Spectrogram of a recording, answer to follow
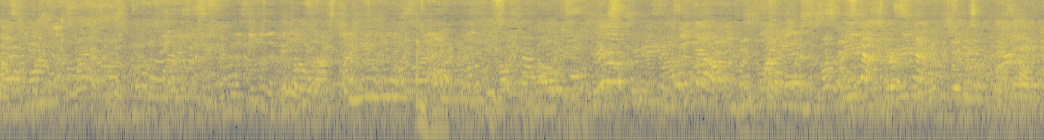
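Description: Indistinct chatter of many people talking at once, with overlapping voices and no single clear speaker.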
